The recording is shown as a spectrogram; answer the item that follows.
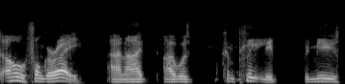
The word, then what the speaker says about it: Whangarei: Whangarei.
